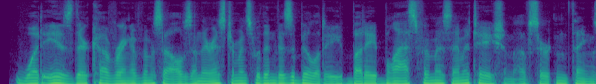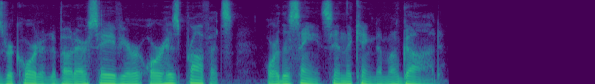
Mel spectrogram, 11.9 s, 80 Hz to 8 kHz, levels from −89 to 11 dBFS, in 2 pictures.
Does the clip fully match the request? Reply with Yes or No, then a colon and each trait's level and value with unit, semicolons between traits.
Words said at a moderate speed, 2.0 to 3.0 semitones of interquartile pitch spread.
Yes: average, 165 wpm; narrow, 2.6 semitones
